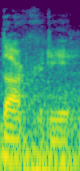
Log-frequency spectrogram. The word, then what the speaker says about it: Dougherty: And, it's spelled like Dougherty or Dougherty, but it's pronounced Dougherty.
